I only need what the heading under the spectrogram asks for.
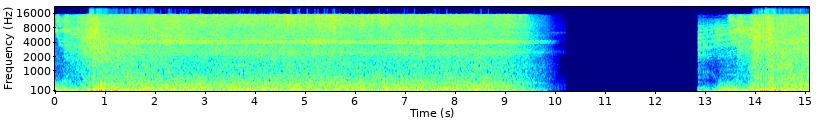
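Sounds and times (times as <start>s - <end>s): loud dense rushing noise: 0.2s - 10.0s, 13.6s - 15.0s.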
